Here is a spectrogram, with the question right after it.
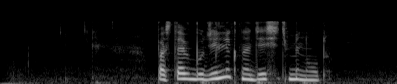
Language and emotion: Russian, neutral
